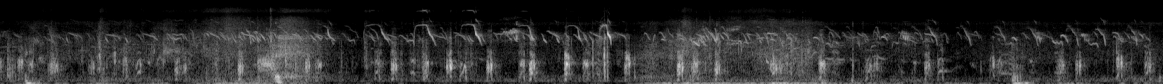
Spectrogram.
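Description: Young chicks peeping in many quick, high-pitched, down-sliding notes, over the shorter, lower clucks of hens.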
